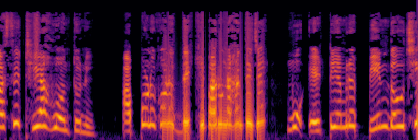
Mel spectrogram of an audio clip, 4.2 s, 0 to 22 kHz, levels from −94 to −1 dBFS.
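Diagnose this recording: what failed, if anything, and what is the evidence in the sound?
The FM radio link of the wireless microphone faded as reflections cancelled. The resulting wireless microphone noise hit is a brief static swish over the speech at 0.33–0.41 s.

A block size mismatch (truncated) in the driver or buffer stage discarded each block's tail. From 1.63–2.82 s this causes a 91.9 Hz buzz and speech running 1.07 times fast, which fits 512-sample writes.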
